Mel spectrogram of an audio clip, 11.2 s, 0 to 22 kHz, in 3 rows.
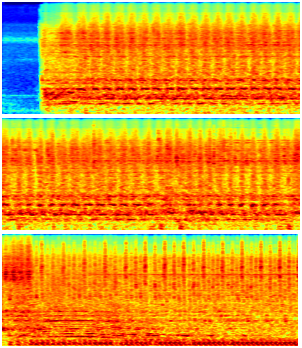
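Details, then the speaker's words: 1939 Ford tractor that sat in a field 20+ years, choke line removed, cranks for ten seconds with irregular chuffs but no steady firing. It cranks best with the choke almost fully closed. Hard cranking. "So seems like it's cranking best when it's almost totally closed."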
